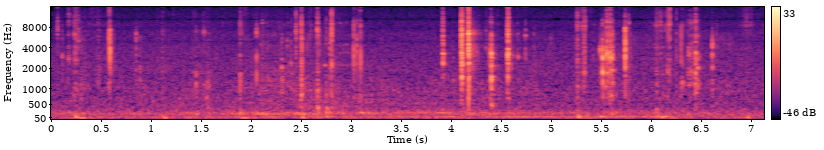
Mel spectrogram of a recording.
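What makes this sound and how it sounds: A metal box-cutter blade carves and scrapes curls off a solid, dry, old green sulfur soap bar held in the hand, with green shavings collecting around it. Short, bright, crisp scrapes and crackling snaps come in scattered bursts over a faint low hum, each dying away almost instantly.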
